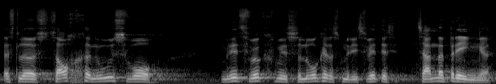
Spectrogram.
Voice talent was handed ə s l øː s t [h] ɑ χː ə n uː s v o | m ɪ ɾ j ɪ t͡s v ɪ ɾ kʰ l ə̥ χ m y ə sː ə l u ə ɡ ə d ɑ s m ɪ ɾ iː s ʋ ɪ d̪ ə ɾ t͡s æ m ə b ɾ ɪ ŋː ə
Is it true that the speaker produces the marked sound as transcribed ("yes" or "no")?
no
